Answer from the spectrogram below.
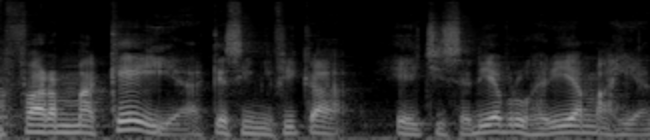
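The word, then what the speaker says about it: φαρμακεία: como siempre lo decimos que se pronuncia pharma que ya que significa hechicería brujería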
